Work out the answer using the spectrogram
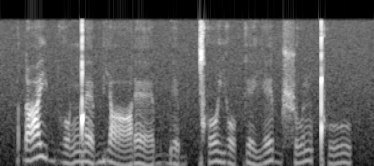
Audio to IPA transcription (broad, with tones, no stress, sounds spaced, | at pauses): ɗ ɑː˧˥˧ j bʱ o˧˩˧ ŋ͡ǃ ɛ˧˩˧ b j ɑː˧˩˧ ɾ ɛː˧˩˧ b ɡ͡b e˧˩˧ b ǀʰ o˧˥˧ j o˧˩˧ k e˧˩˧ j e˧˥˧ b ʂ u˧˥˧ n ǃʰ uː˧˥˧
